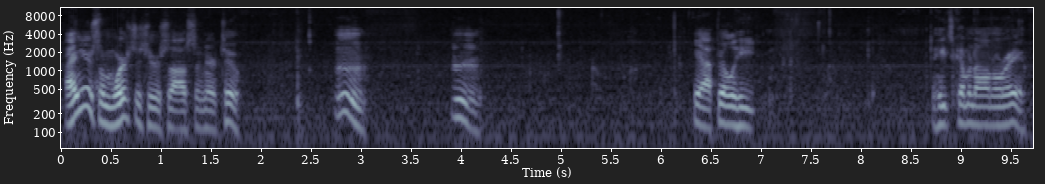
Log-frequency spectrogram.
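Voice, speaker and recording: An older man, taste-testing a hot barbecue sauce on his cooking vlog, teary and sniffling from the heat, with slow, drawn-out hums and sighs. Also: medium pitch, a little mellow. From Texas. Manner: slow, drawn-out reactions to spicy food with many hums and sighs. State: teary, nose running from the heat. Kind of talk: casual taste-test reaction.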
